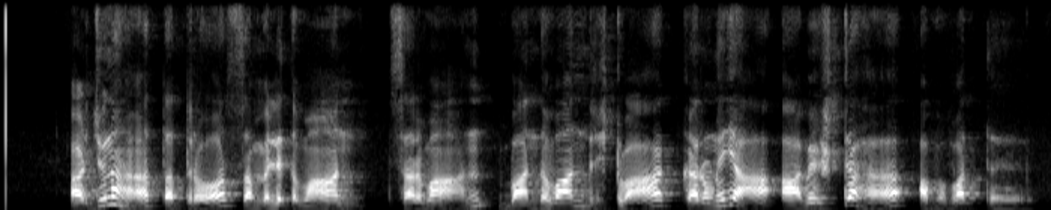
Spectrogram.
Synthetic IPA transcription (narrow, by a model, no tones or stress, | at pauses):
ɐɾd͡ʒunɐɦɐ̆t̪ɐt̪ɾoːsɐmːɪlit̪ɐʋaːn | sɐɾʋaːnbaːnd̪ʱɐʋaːnd̪ɾɪʂʈʋaːkɐɾuɳɐjaːaːʋiʂʈɐɦɐɐbʱɐʋɐt̪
